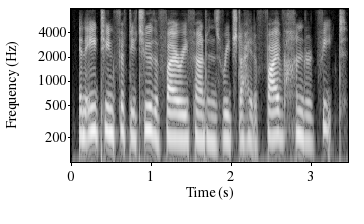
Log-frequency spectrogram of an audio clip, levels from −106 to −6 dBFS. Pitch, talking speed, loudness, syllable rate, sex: 205 Hz, 240 wpm, -19 LUFS, 6.1 syllables/s, female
